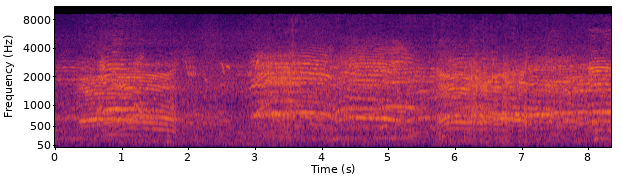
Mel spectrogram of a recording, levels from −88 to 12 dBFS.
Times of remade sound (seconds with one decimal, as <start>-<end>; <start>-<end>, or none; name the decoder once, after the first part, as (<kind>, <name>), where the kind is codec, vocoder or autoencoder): 3.2-3.7 (vocoder, WaveNeXt); 6.2-7.1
